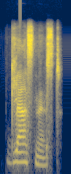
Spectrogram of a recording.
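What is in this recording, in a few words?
"glass", Indian; Dictionary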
